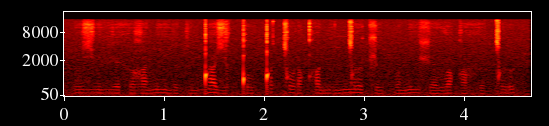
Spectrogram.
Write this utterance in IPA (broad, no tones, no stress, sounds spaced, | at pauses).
ɯ ʑ i vʲ ɛ h ɯ ʁ a n i j e k i ŋ͡ǃ a ʑ ʌ ǃ u ǃ ʌ ǀ o ɾ u qʰ o mʲ u ŋ͡ǀ ɯ ʈ͡ʂ i b o n i ʃ ɛ v u q ʌ h e ǀ ɯ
